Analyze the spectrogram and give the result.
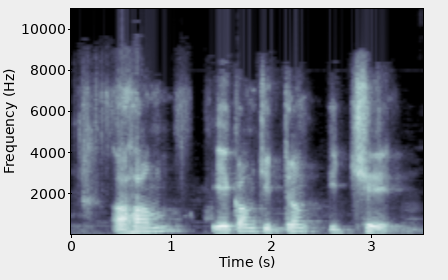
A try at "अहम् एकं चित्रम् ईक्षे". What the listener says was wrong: दीर्घकाल पर्यन्तं उच्चारणं भवेत्। ईक्षे, ईक्षे,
